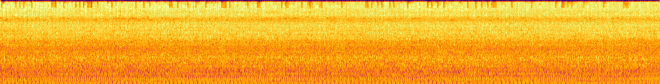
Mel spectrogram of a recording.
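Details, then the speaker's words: Honda self-propelled mower: single-cylinder engine running steadily at even speed, no surging or misses; smoky, possibly overfilled oil or oil in muffler from tipping. Normal running. "She a smoky girl, but she runs."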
